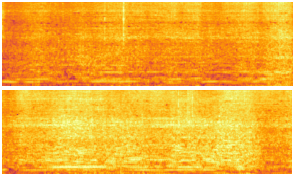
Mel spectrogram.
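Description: Cheap corded Harbor Freight orbital buffer running with a foam pad on a riding mower's painted hood: a steady, fairly quiet electric motor hum that swells louder for a few seconds in the middle.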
